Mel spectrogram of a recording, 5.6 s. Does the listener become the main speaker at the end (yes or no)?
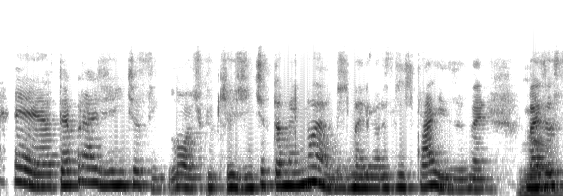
no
